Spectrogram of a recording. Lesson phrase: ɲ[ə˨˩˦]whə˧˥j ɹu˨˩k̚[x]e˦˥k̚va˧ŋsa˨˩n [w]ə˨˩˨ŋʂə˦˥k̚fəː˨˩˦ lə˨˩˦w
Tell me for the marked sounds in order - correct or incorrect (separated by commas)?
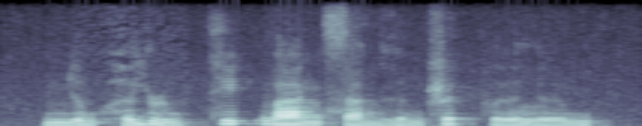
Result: incorrect, correct, incorrect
